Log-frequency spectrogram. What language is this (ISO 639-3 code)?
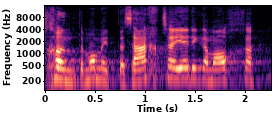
gsw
